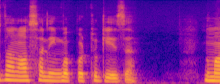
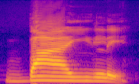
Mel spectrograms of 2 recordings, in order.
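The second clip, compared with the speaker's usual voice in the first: BAILE drawn right out; slow read-along; 2 semitones lower than usual. Shown as a demonstration. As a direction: stretch BAILE slowly so a class can join in. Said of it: "Vamos ler todo mundo junto, ó".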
